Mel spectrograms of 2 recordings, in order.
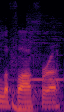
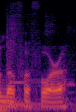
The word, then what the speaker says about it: Lophophora: a lot more like a lophophora or lophophora. I vacillate back and forth between the two pronunciations, baby.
